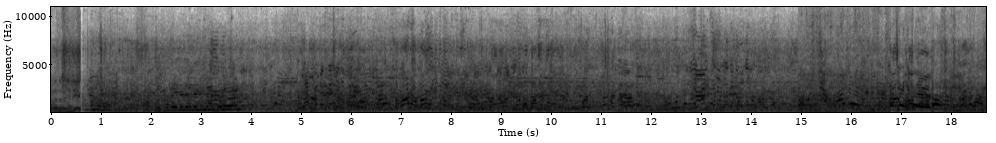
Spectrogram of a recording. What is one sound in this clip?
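A large crowd of men and women chatter all around, outdoors.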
